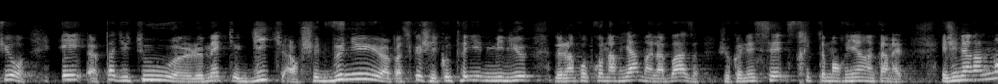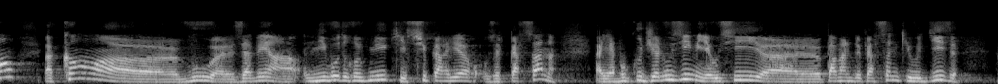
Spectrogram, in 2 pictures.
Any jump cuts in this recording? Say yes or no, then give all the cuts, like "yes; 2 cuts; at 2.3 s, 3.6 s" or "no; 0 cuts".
no; 0 cuts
